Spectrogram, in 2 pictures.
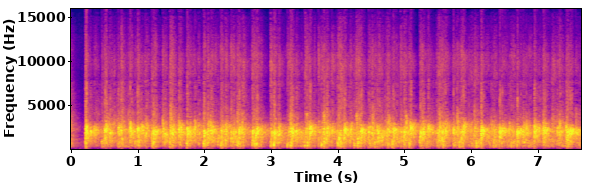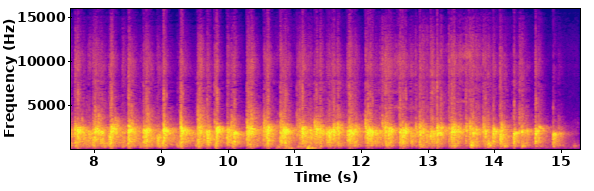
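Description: Studio audience on a television talk-show set breaks into loud, dense, sustained applause, a steady wall of clapping that holds for about fifteen seconds before cutting off.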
